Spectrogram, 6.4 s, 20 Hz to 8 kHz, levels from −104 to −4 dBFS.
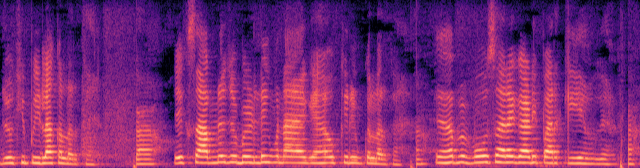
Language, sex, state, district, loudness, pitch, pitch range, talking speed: Hindi, female, Jharkhand, Garhwa, -19 LUFS, 275 Hz, 240-285 Hz, 250 wpm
